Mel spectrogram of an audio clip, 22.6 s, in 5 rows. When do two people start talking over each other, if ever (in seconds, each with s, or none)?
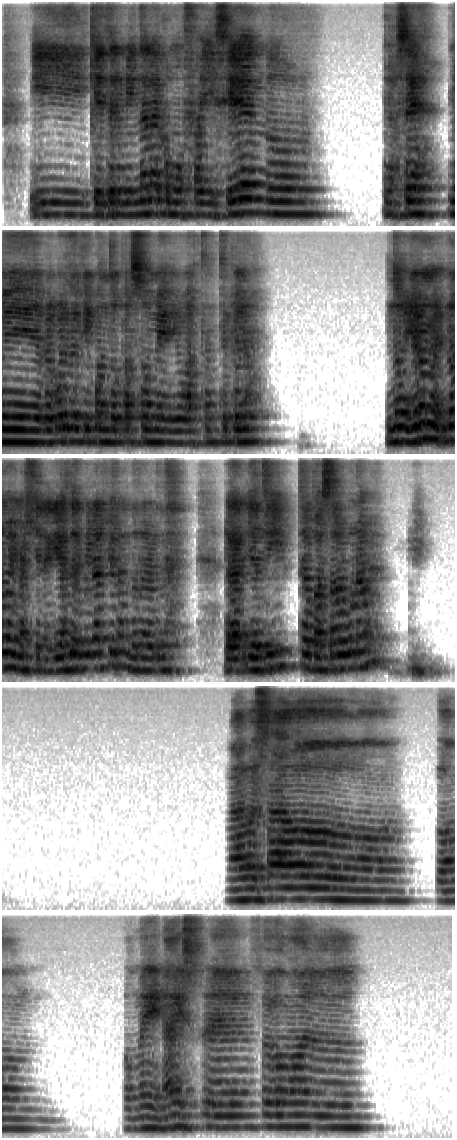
none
